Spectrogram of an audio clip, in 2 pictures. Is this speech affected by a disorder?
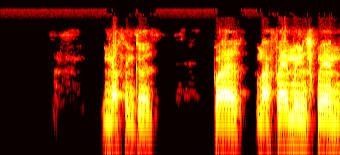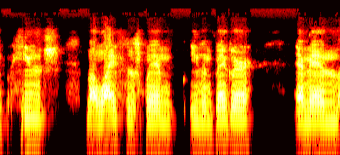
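Yes: cleft lip and palate; rare congenital defect like Rudy Garcia's.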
